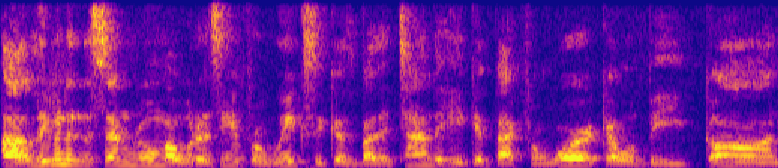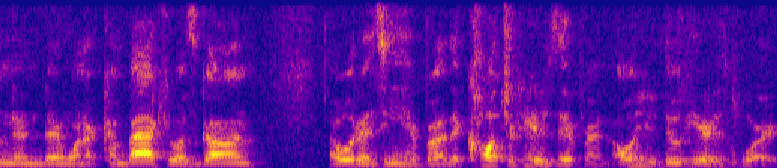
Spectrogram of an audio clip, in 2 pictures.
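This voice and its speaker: With a non-native accent, a man speaks at a fairly quick pace in a fairly high pitch. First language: Spanish. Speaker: restaurant worker. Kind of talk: interview testimony.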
